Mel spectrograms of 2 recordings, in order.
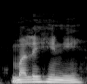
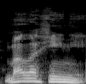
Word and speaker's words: malihini: So that's a um common I don't want to say mispronunciation, but yeah, a lot of people think there's an actual A after the the L, but it's I, so it's going to be Malihini. Malihini.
